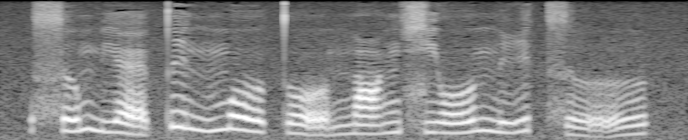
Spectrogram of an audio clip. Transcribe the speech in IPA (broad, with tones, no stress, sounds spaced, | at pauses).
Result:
s ɹ̩˧˥ m j ɛ̰˨˩ t̪ i˥˧ n m o˥˩ ʊ̯ t̪ o̰˨˩ ʊ̯ n̪ ɑ˧˥ ŋ ɕ j o˧˥ ʊ̯ n̪ i˧˥ t͡s ɹ̩˨˩˦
